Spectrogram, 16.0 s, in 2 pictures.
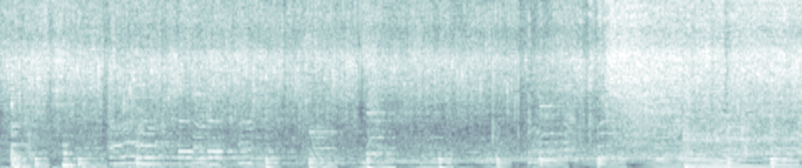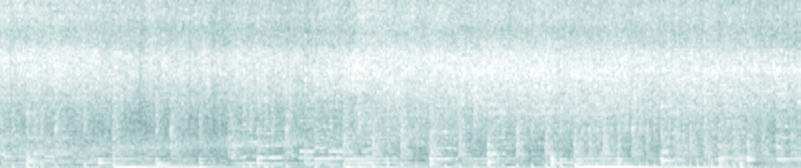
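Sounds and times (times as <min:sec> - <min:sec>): background music with bass: 0:05.4 - 0:16.0.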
